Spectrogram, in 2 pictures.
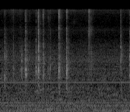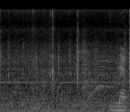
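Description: Computer keyboard keys clack in short bursts while text is typed into an Excel spreadsheet, quiet and close, over a steady low hum.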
